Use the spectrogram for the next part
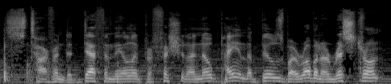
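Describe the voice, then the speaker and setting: A man's voice: mid-range voice, fast talker, close to an everyday voice. An actor playing an anxious, self-pitying ventriloquist down on his luck, in classic TV drama style. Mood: bitter. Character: down-on-his-luck male ventriloquist turned thief. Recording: old TV soundtrack with music underneath.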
